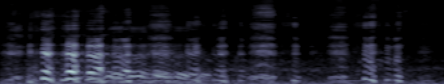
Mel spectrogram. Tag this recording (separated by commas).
Laughter, Human voice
